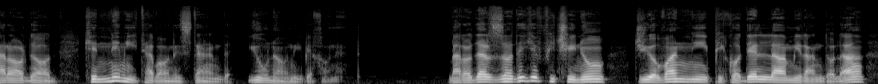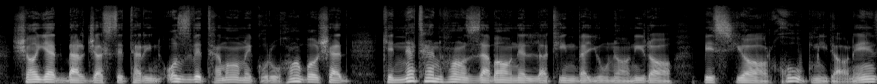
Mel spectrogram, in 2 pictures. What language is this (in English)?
Persian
